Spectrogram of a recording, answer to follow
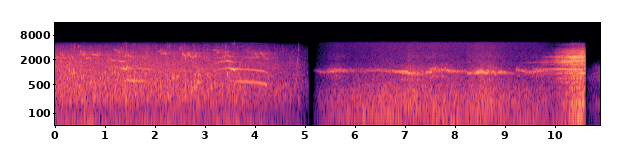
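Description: Nature ambience: a steady rush of running water with birds chirping over it. After a short cut-out about halfway, quieter outdoor noise with one long, wavering call or tone.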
